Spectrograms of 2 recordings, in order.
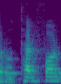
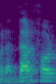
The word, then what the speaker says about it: Rutherford: लेकिन एक साइंटिस्ट ऐसे भी थे, रदरफोर्ड, आपको जो नाम देना है, आप रुथरफोर्ड बोल सकते हो, आप रदरफोर्ड बोल सकते हो, जो बोलना है, प्रोनाउंसिएशन आपके ऊपर मैं छोड़ता हूं, है ना।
